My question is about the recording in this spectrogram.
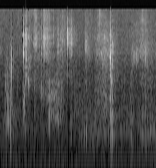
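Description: Close-miked biting and chewing of food: a quick run of short crackles and clicks, the loudest about three-quarters of the way through.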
